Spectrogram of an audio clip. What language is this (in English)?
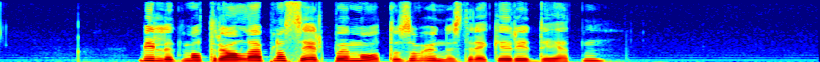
Norwegian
